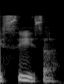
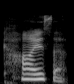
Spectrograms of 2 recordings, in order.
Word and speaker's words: Caesar: As we get further into the book, though, I'll also sometimes use standard English and Italian pronunciations of Latin in contexts where those are more familiar, so it'll be Caesar, for example, rather than the ancient Kaiser.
